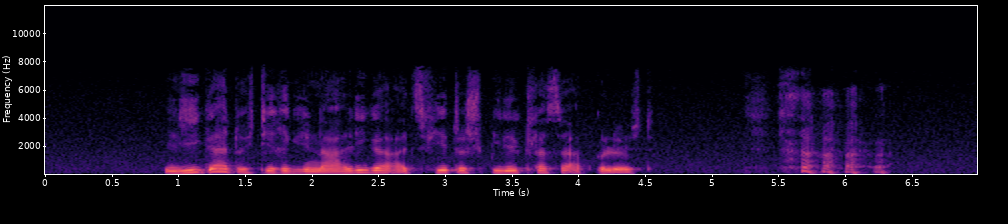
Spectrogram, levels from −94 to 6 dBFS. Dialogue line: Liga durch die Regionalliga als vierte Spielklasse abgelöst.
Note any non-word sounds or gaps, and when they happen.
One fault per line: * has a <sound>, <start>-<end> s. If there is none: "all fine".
* has a laugh, 5.2-6.4 s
